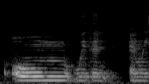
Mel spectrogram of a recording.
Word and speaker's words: Om: so it's a-u-m okay we usually um say ohm with an and we spell it o m because the combination of a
